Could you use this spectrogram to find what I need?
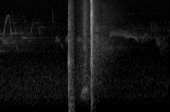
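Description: A golf club strikes a ball with a sharp click.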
